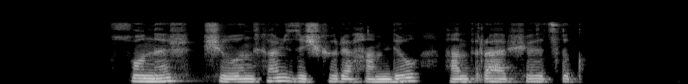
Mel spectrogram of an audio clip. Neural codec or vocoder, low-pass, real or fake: none; 7.2 kHz; real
